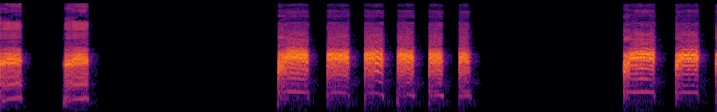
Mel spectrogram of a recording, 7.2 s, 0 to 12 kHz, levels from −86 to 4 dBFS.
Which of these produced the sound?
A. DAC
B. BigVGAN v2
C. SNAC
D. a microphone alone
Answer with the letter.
D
